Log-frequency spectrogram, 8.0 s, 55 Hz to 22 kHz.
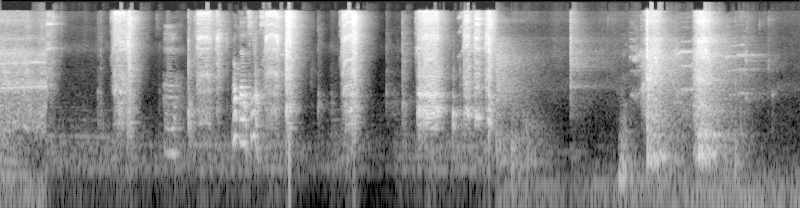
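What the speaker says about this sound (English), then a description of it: "so now we're just gonna go ahead and tighten down all of our bolts" A power gun tightens the valve cover bolts on an Audi RS6 in a series of loud, sharp rattling bursts. The bursts repeat roughly a dozen times, with short pauses between them.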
